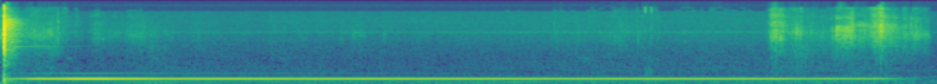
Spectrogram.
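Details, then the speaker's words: Acted ASMR ear-exam roleplay, last tuning fork, listener eyes closed, saying when the sound stops: steady pure ringing tone slowly fading over about nine seconds. "Now the last tuning fork. Keep your eyes closed for me and just tell me when the sound stops."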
